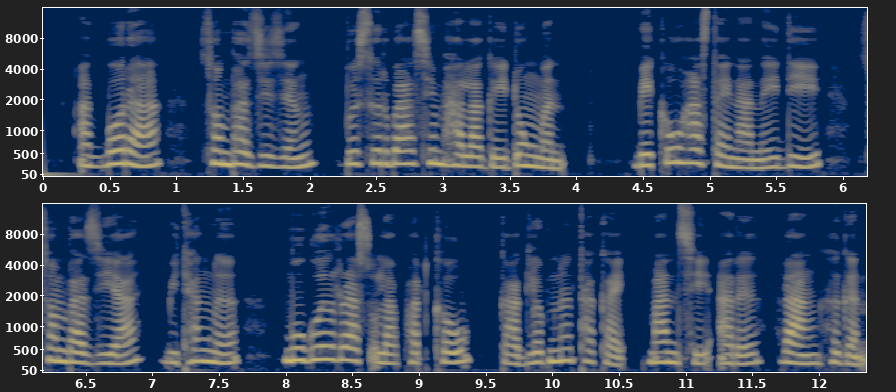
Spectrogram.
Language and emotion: Bodo, neutral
